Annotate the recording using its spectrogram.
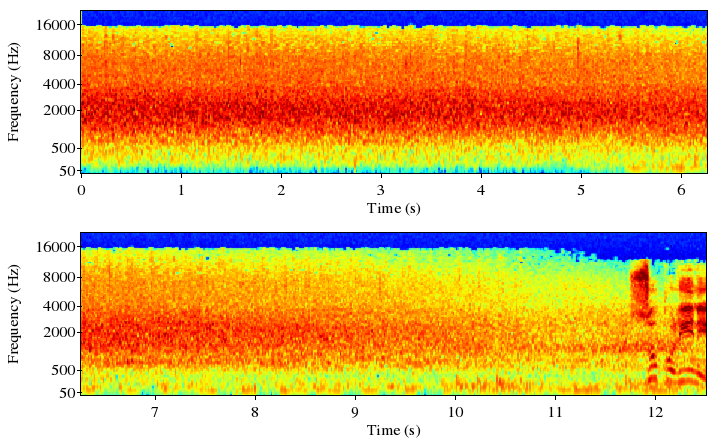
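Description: A large stadium crowd roars steadily in the distance.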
